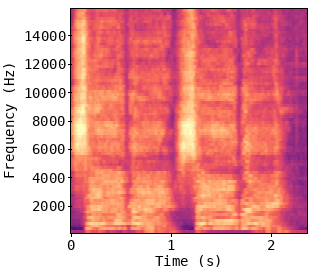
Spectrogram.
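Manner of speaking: very high yell, name stretched long. The speaker re-enacts yelling at a woman just to be a shit: retelling a yell. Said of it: "I yelled at her".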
